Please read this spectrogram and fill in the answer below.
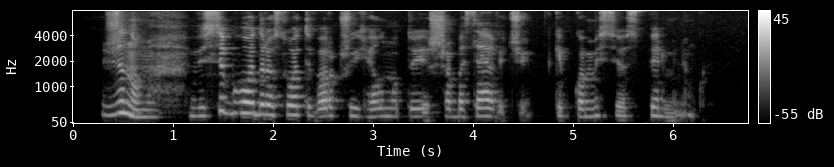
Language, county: Lithuanian, Kaunas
